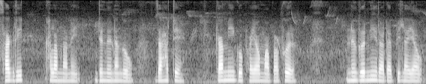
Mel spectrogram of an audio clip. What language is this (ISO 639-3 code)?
brx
